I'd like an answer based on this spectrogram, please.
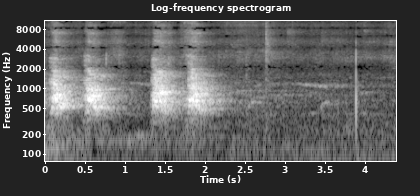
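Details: Chihuahua and dachshund in a standoff: two pairs of short, harsh barks in quick succession, then quiet with a faint click.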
